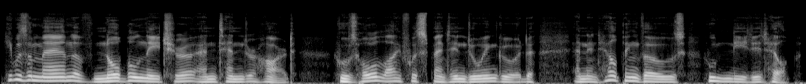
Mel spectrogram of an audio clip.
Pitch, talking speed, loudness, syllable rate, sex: 135 Hz, 185 wpm, -16 LUFS, 4.9 syllables/s, male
